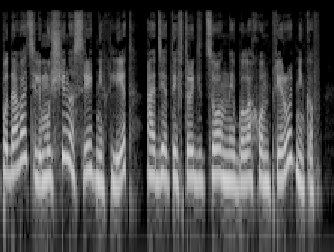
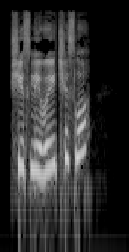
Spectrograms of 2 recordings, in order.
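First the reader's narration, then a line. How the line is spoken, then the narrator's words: Cheerful smiling statement. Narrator (Russian): радостно улыбаясь, констатировал болтливый врачеватель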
